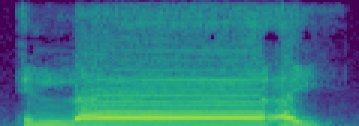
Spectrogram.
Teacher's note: مد منفصل يمد من 4 إلى 5 حركات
